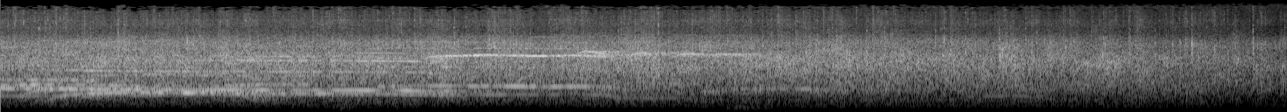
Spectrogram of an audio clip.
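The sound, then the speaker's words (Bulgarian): An audience claps steadily to give glory to God at an evening service, a dense sustained wash of applause that stays loud throughout and eases off slightly toward the end, with faint cheers or voices mixed in. “О, ако ръкопляскаш, ръкопляскай, като че го вярваш.”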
